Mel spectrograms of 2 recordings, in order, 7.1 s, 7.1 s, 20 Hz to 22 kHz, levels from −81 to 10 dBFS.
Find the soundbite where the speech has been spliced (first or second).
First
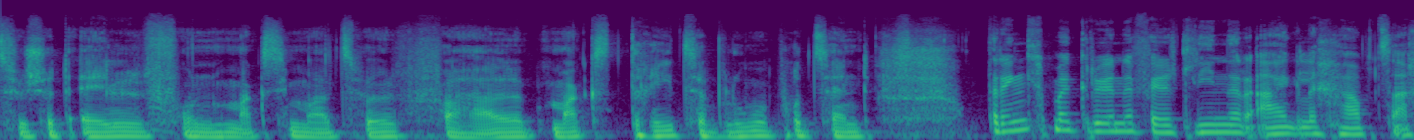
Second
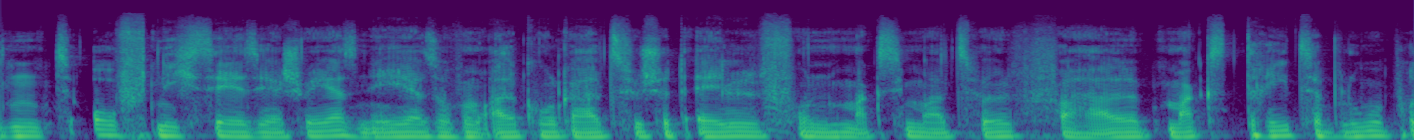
first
